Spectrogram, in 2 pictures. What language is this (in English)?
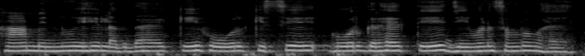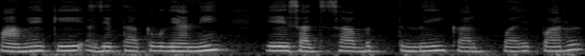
Punjabi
